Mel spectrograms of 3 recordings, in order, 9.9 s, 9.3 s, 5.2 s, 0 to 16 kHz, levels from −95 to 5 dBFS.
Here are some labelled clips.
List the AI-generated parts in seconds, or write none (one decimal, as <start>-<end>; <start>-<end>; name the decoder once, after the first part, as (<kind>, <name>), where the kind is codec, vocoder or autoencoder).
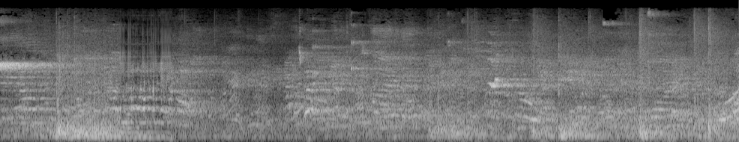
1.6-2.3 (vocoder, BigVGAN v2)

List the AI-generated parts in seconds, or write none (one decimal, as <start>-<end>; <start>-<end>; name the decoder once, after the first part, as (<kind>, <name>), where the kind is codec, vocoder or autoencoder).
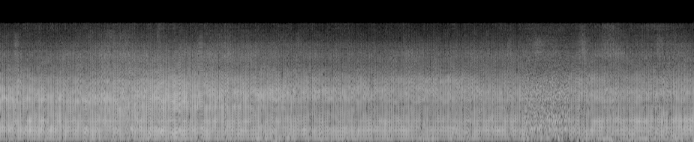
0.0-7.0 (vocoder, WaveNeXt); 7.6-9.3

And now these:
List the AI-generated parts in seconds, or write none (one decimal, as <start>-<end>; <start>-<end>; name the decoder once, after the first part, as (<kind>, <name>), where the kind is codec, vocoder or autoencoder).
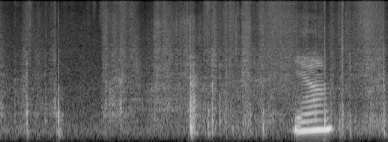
2.9-4.0 (vocoder, Vocos)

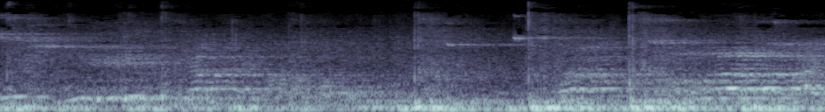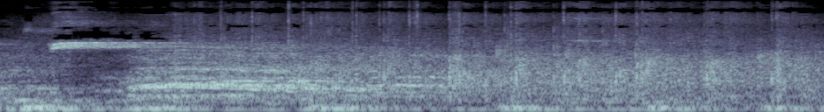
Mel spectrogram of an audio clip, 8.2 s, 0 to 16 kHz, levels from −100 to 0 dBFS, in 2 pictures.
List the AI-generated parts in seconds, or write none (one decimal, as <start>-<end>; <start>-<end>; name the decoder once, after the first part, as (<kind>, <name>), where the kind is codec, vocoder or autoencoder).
3.3-4.5 (vocoder, BigVGAN v2); 6.4-7.0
